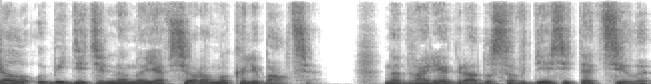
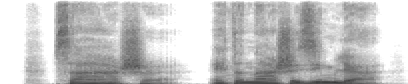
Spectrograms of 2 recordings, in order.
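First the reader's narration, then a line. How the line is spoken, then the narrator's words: Soft. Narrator (Russian): мягко произнес Слава 2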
